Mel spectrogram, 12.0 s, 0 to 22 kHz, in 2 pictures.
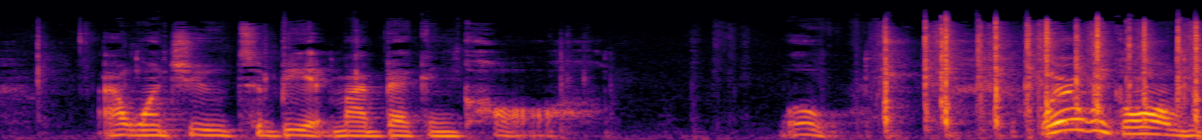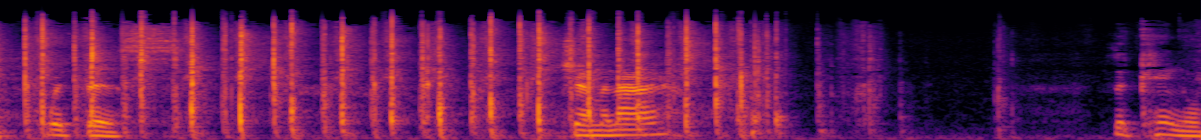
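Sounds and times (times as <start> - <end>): rapid sharp clicks: 4.4 - 10.0.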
